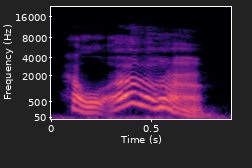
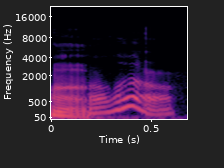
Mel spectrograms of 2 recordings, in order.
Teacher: The intonation goes flat and drops at the end like this. Hello. It's just a downward vocal fall. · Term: flat falling tone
